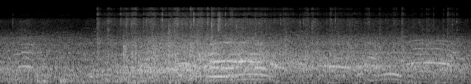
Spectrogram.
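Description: A stadium crowd cheers and roars, growing louder.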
